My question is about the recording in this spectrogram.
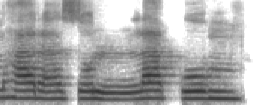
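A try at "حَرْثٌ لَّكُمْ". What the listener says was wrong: Harsul lakum. Harsul lakum. Itu setiap ada huruf mati, penyakitnya di situ. Terutama lam sama bak mati. Nisa'ukum harsul lakum. Harsul lakum.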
